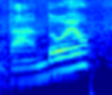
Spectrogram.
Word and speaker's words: Dandolo: Ele fala mi son Enrico Dandolo, e ele fala com sotaque, com a típica pronúncia veneziana, Dandolo.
